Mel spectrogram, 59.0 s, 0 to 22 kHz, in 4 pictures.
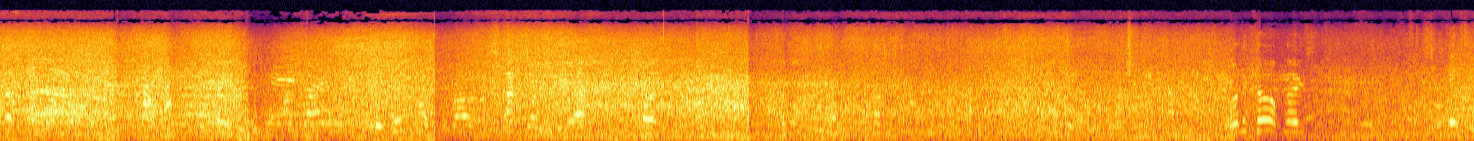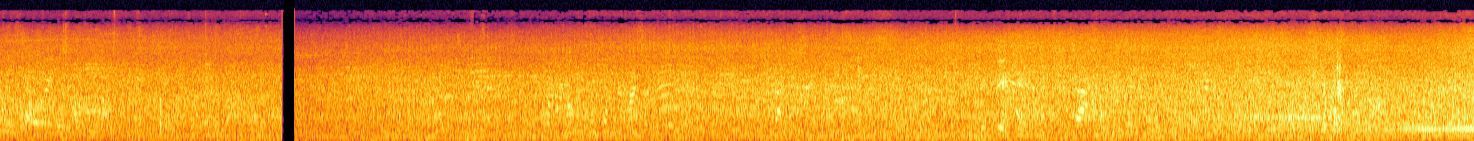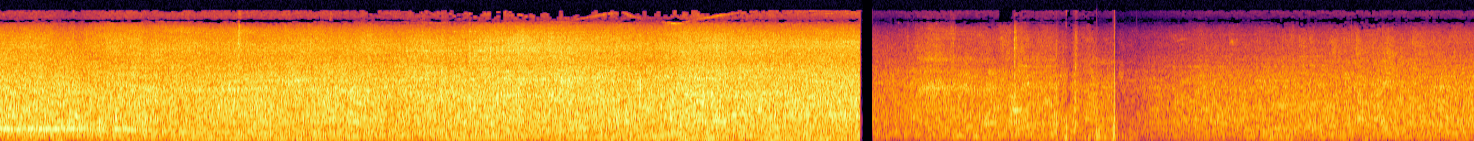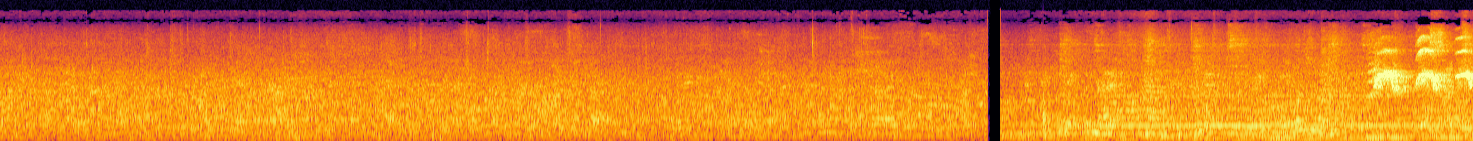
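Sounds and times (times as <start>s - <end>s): road traffic: 0.0s - 58.9s
voices of passers-by: 0.0s - 58.9s.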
